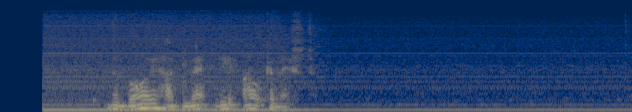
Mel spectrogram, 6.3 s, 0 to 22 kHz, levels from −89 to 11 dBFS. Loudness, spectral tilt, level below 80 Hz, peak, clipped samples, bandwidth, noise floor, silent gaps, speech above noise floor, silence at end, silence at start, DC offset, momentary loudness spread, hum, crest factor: -29 LUFS; -7.5 dB/octave; -56 dBFS; -12 dBFS; under 0.1%; 14.5 kHz; -50 dBFS; none; 23 dB; 0 s; 0.4 s; under 0.1%; 27 LU; none; 20 dB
